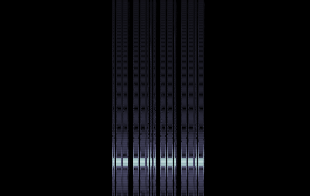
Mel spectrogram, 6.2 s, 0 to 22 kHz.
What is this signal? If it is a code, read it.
Morse code, heard as a keyed tone, about 34 wpm, 700 Hz. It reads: W7GQ
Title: USA Call Signs - 4 Characters - Repeated 3x - 35wpm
